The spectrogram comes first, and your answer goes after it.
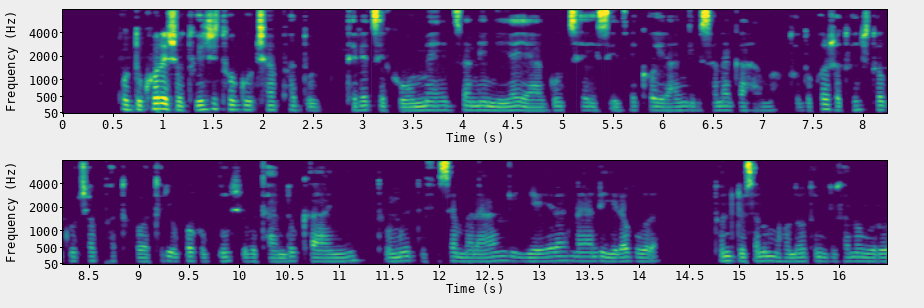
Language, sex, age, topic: Rundi, male, 18-24, education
